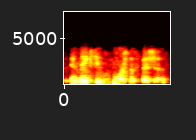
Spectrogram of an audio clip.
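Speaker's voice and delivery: ordinary talk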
